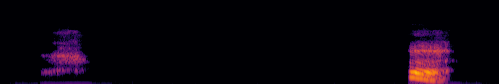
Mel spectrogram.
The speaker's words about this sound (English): As always, my yawning is not about being tired. It is about energy already releasing through me.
